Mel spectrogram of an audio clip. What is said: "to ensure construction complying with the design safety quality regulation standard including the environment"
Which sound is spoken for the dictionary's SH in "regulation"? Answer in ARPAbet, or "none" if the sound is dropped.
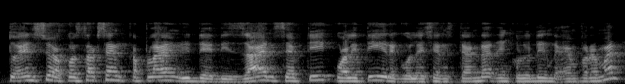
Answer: S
